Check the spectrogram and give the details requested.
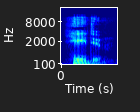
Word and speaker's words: Hedone: Hedone, pronounced Hedone.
